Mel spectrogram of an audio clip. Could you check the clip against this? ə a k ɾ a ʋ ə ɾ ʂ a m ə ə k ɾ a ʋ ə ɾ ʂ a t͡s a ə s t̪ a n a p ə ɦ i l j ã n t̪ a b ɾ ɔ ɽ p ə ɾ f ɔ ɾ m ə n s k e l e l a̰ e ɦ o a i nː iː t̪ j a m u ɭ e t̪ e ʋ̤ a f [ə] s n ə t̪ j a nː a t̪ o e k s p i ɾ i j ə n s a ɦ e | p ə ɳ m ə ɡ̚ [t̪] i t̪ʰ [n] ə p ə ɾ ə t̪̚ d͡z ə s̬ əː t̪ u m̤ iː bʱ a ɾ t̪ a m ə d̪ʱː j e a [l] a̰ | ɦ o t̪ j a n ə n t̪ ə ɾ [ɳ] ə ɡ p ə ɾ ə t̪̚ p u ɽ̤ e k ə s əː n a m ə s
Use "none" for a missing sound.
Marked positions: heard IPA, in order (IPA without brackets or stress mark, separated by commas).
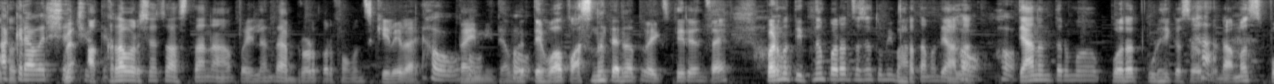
a, t̪, n, l, m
